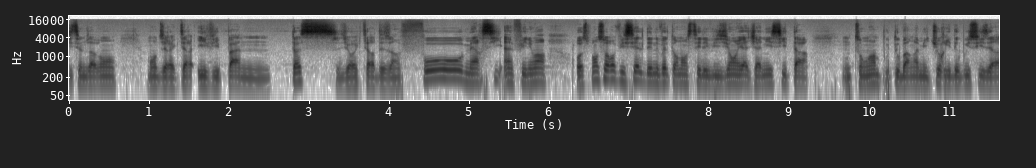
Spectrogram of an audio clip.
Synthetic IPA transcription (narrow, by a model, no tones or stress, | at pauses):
isenuzavɔ̃ | mɔ̃d̪iʁɛk̚t̪œʁivipant̪ɔsd̪iʁɛk̚t̪œʁd̪ezɛ̃fomɛʁsiʔɛ̃finimɑ̃ospɔ̃sɔʁɔfisjɛld̪enuvɛlt̪ɑ̃d̪ɑ̃st̪elevizjɔ̃eaʒanisit̪a | n̩t̪ũŋãput̪ubãŋamit͡ʃuʁid̪ebwiswizeʁ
